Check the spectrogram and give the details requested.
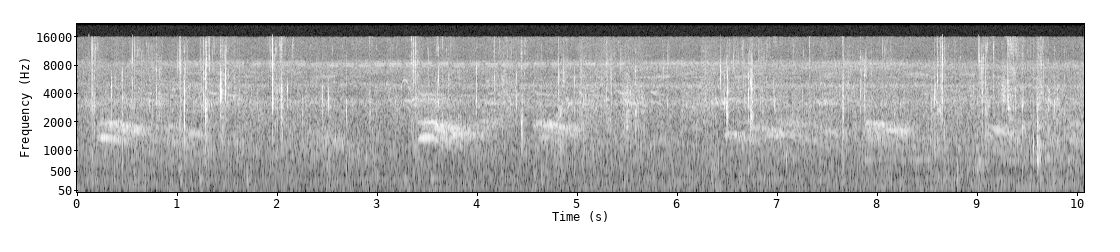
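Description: Birds calling outdoors, short calls repeated every second or so throughout, with scattered faint clicks.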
